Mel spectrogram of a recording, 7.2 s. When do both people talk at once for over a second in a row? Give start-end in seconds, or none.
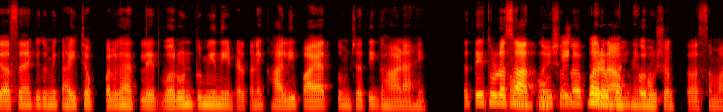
5.1-6.7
